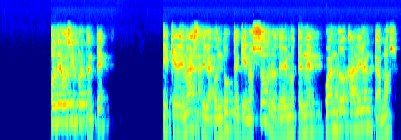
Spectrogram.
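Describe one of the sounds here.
A man speaks calmly and explains through a microphone on an online call.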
